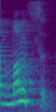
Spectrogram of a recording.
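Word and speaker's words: mumps: गलसुआ, बेटा इसमें क्या होता है, इसको हम मम्पस बोलते हैं या मम्स जो भी है ये लोग इसको बोलते हैं। इसका वायरस है मम्पस वायरस। क्या है? मम्पस। कई जगह मम्स प्रोनाउंसिएशन करते हैं, कई मम्पस करते हैं, तो ये जो वायरस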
